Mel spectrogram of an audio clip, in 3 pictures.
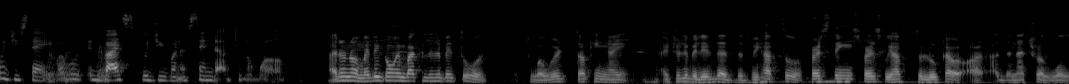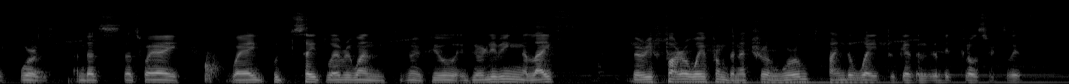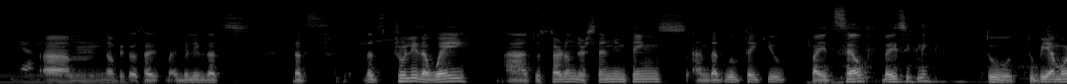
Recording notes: We recorded this episode on the banks of the Tortugeuro river so you will hear the sounds of birds, boats and locals going about their business.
